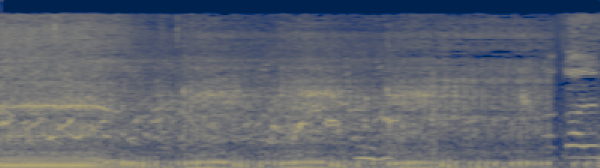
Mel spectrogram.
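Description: Yamaha X-Ride scooter's single-cylinder engine held at a steady high rev as it strains to climb out of a muddy ditch. Under a second in it drops back to a lower, uneven running.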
